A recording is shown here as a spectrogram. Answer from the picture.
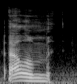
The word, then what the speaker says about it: Alum: Alum is not pronounced like you were referring to your alma mater. The Al is pronounced like the common nickname. Imagine your dad's brother is named Albert, and your mom grits her teeth whenever anyone mentions Al. That kind of Al.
